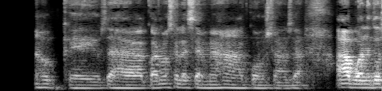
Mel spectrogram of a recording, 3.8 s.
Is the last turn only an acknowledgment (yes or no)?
yes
